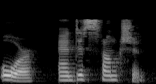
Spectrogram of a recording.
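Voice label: "organ dysfunction", English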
